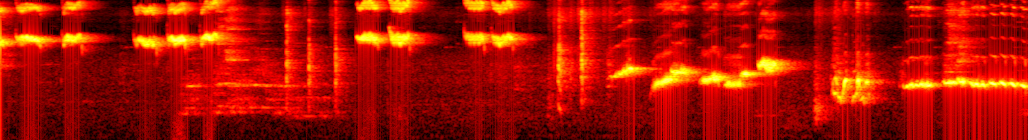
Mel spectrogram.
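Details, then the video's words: White-rumped shama kretekan, a song played to stir other shamas into agitated singing. Paired high thin notes repeat, then scratchy clicks, then a varied run of warbled and whistled phrases ending in a buzzy trill. "Kretekan murai batu gacor AMPUH memancing murai batu agar EMOSI"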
